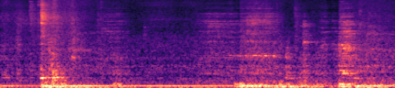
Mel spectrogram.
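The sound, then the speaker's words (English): A jar of coconut oil is grabbed in a kitchen amid glassy clinks, light knocks and rattles of dishes, heard over a steady low hum. “I'm gonna grab the coconut oil.”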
